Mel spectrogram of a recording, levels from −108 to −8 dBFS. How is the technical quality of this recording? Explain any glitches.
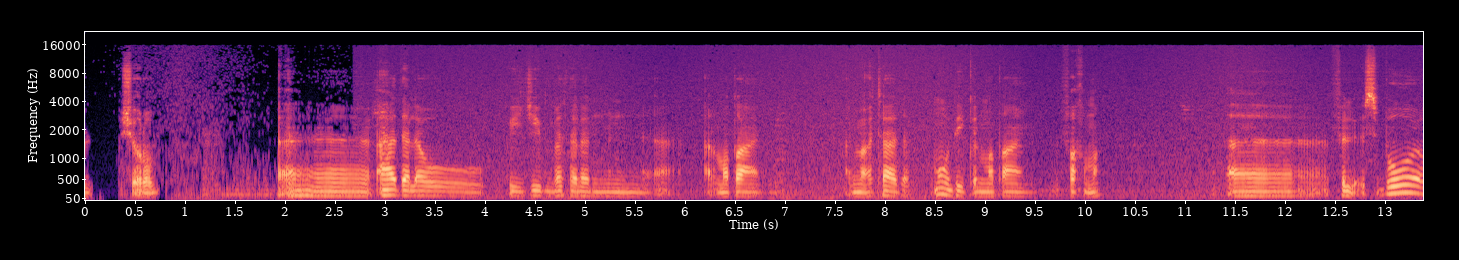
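Overdone noise removal affects the opening, from 0.0 to 2.68 s. The background collapses to near silence dotted with twinkling specks. A noise reduction stage set too aggressively is cutting individual frequency bands whenever they sit close to its noise estimate, taking the quieter parts of the speech along with the noise. After that stretch, the room noise sits at about 21 dB below the speech.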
